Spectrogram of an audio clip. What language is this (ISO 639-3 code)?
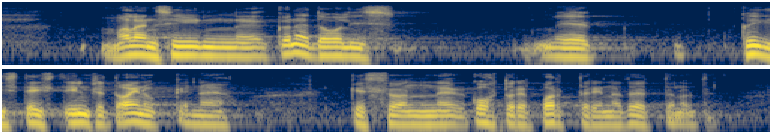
est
